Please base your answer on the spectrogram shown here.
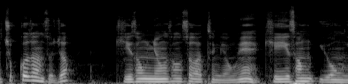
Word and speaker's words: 기성용: 기성용 선수 같은 경우에 기성용 이렇게 발음하는 사람도 있는가 하면 니은을 첨가시켜서 기성용 이렇게 발음하는 사람도 있습니다.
